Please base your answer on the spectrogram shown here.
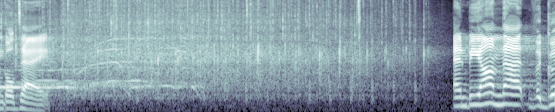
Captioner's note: audience clapping and cheering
